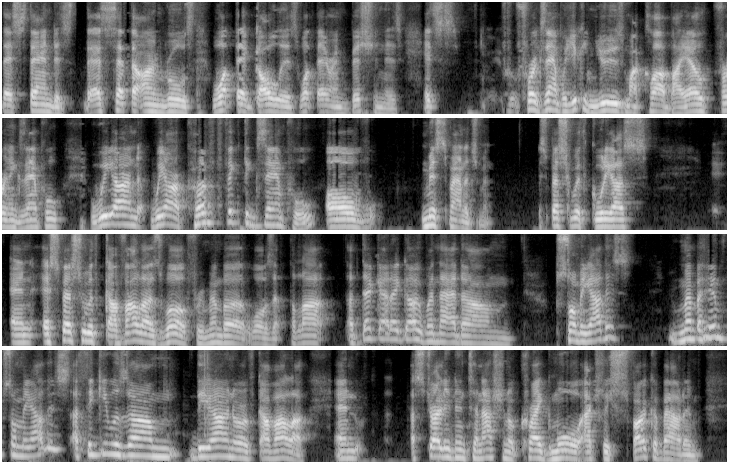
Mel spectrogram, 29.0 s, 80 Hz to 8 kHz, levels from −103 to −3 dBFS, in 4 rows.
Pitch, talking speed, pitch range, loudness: 150 Hz, 170 wpm, 125-185 Hz, -22 LUFS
